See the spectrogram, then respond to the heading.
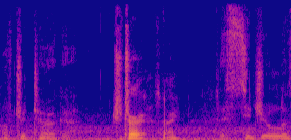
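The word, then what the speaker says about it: Chattur'gha: They are the Black Heart of Mantarok, Claw of Chatagura. of Chaturga, Chaturga, sorry.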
